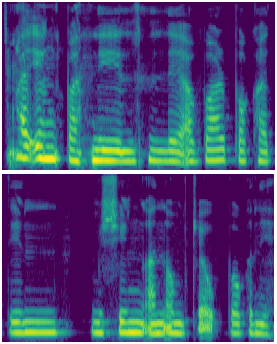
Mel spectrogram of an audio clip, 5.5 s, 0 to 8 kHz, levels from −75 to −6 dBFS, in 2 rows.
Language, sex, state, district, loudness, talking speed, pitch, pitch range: Mizo, female, Mizoram, Aizawl, -16 LUFS, 145 wpm, 185 Hz, 175-190 Hz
